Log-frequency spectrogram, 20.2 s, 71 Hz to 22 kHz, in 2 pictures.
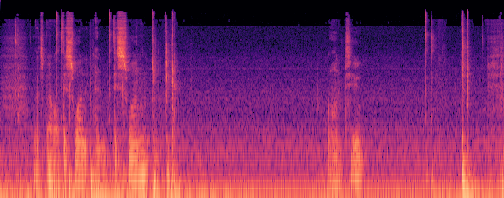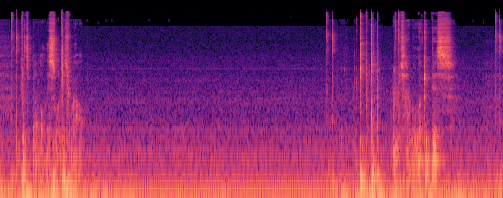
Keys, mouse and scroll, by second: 0.0 a, 1.5-3.1 right drag, 3.1 click, 3.7 ctrl+b, 9.6 a, 10.7 click, 11.7 ctrl+b, 17.6 a, 17.8 Tab, 19.0-20.1 middle drag.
